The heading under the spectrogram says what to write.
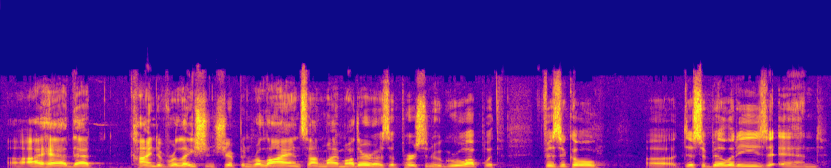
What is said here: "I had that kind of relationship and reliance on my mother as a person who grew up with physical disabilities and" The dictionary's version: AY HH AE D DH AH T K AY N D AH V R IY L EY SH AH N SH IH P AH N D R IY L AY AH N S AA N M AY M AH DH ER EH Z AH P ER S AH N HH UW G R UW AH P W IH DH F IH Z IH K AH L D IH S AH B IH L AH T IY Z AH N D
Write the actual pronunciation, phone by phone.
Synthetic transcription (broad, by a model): AY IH D DH AH T K AY N D AH V R IY L EY SH AH N SH IH P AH N R IY L AY AH N S N M AY M AH DH ER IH Z AH P ER S AH N HH UW G R UW AH P W IH DH F IH Z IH K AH L D IH S AH B IH L AH T IY Z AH N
